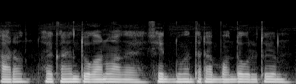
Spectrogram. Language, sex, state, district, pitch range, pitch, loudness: Chakma, male, Tripura, Dhalai, 115-120 Hz, 120 Hz, -15 LUFS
